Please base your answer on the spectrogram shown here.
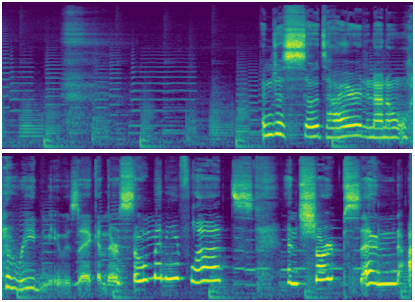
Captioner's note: sigh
